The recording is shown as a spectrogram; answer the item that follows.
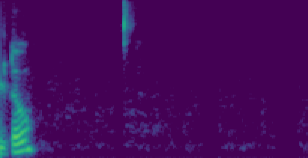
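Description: A single short, sharp click a little under a second in, set in otherwise near silence.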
